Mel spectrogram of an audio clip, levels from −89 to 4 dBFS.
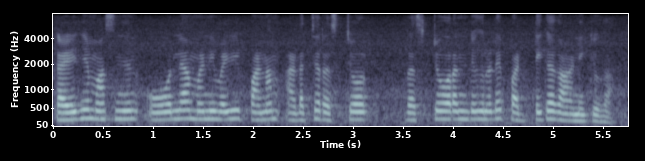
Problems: none marked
